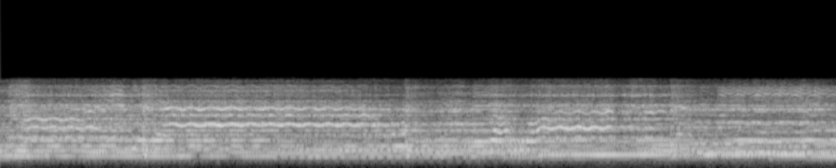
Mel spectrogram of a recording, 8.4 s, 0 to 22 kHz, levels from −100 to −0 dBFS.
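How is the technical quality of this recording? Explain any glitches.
No glitches turn up anywhere in this recording; there are no dropouts, clicks or stutters to point to, so there's nothing here that needs explaining.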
